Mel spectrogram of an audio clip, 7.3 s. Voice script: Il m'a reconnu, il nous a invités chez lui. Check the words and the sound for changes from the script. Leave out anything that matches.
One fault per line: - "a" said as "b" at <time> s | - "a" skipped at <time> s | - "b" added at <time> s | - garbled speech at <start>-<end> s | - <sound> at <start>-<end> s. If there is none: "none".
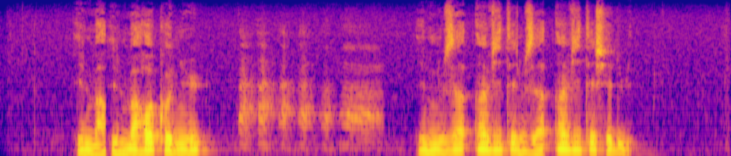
- "il m'a" added at 1.1 s
- laugh at 2.3-3.9 s
- "nous a invités" added at 5.2 s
